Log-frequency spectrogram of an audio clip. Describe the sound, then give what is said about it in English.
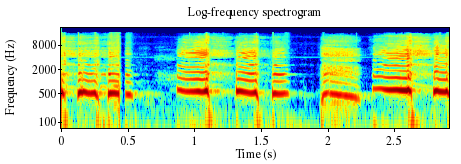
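A man's voice imitates John weeping in a Bible passage: loud, anguished weeping in three bursts of high, wavering wails, each broken into short sobbing pulses with brief gasping gaps between them. “So, John was weeping.”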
